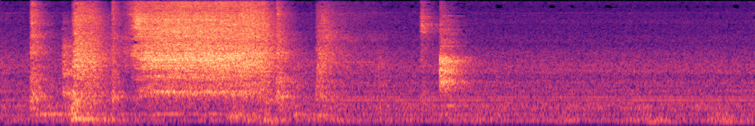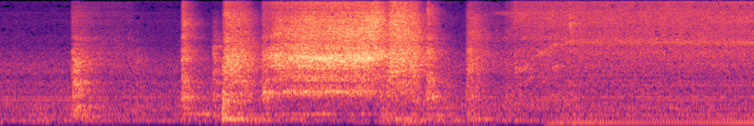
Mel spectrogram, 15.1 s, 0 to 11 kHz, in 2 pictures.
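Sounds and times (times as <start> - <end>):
pneumatic hiss: 10.2 - 14.8
machine hum: 12.0 - 15.0.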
